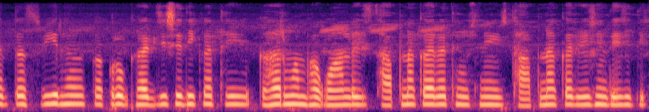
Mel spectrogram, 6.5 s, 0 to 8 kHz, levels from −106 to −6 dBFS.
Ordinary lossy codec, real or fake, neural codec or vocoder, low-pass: none; real; none; 7.2 kHz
